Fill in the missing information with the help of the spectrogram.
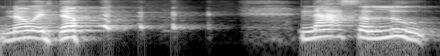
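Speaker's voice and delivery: laughing while correcting; chuckling through the words. Real, not acted. Laughing at friend's wrong answer.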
